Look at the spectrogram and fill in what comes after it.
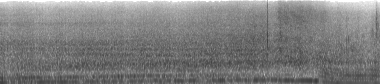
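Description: Car engine accelerating hard on the road, its note climbing steadily. About four seconds in the pitch drops sharply as the car passes close by.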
